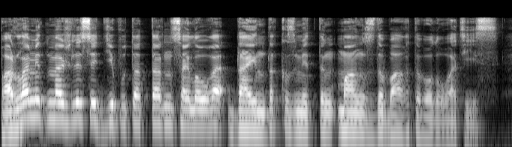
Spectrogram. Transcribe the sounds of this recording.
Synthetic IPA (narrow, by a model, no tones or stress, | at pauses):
pʰaɾlˠame̞nt̪mæʒlɪsɪd̪ʲe̞put̪at̪ːɑɾənsɑjlˠɑwʁɑd̪ɑjənd̪əqʰːəzme̞t̪ːɪŋmɑɴəzd̪əbɑʁət̪əbo̞lˠṵʁɑ̰t̪ʰḭjɪ̰s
